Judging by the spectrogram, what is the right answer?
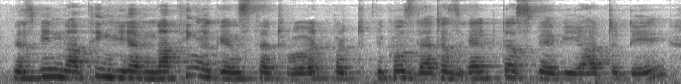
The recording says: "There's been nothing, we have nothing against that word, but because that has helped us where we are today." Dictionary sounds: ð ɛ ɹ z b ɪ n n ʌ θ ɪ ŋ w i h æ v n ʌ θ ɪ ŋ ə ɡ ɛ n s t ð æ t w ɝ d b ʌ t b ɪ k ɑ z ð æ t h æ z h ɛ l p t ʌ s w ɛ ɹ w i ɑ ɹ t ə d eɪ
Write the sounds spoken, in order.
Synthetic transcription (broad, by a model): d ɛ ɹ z b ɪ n n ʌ t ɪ ŋ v i h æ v n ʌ t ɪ ŋ ə ɡ ɛ n s t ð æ t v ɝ d b ʌ t b ɪ k ɑ z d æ t h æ z h ɛ l p t ʌ s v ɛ ɹ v i ɑ ɹ t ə d eɪ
